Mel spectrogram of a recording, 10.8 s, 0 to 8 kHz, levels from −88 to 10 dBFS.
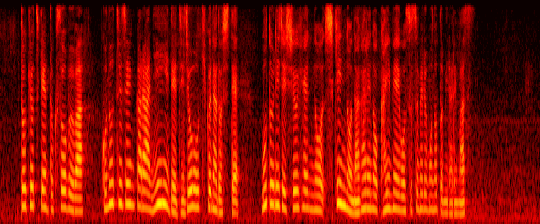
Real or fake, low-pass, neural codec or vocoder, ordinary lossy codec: fake; 7.2 kHz; vocoder, 22.05 kHz, 80 mel bands, WaveNeXt; none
